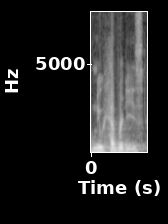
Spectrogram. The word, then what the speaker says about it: New Hebrides: I think I looked that up to figure out how to pronounce it. It's called New Hebrides, a place known for its cannibalism.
